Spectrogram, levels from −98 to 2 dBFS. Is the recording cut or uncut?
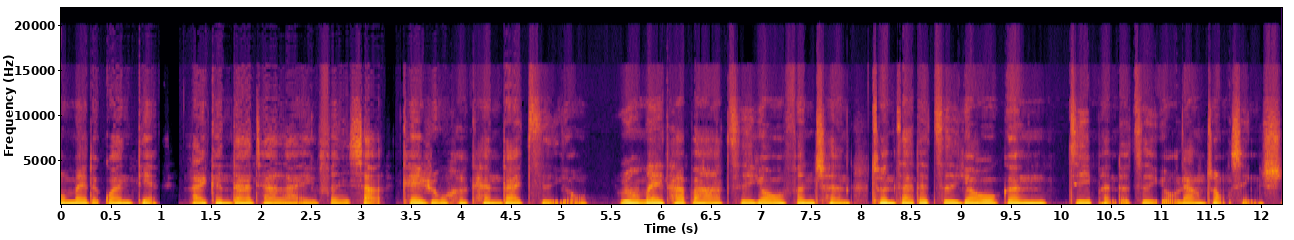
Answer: cut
